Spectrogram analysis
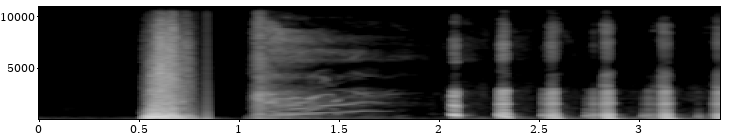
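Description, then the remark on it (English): A loud, short whoosh bursts out, trailed by fainter sliding whistle-like tones, then a quick run of sharp, evenly spaced hits. No one speaks. “That's a great whoosh. I wonder how they make that sound effect.”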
